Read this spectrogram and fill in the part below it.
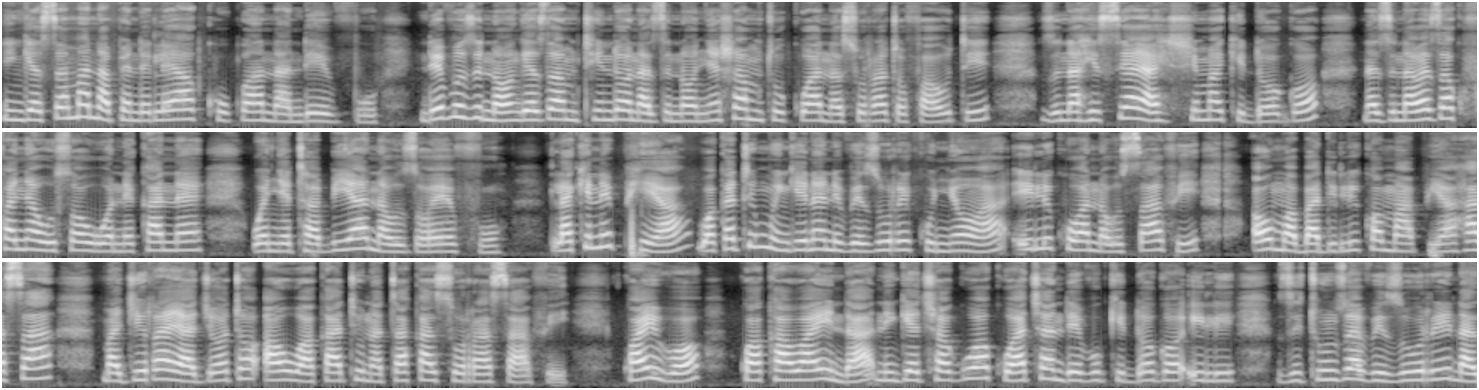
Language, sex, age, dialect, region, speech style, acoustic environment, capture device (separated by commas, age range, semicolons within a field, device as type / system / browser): Swahili, female, 25-34, Kenya - Nairobi Sheng-influenced, Kenya, excited, nature; silence, mobile / Linux / Chrome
